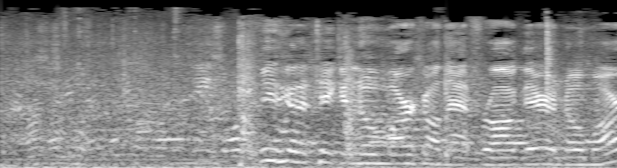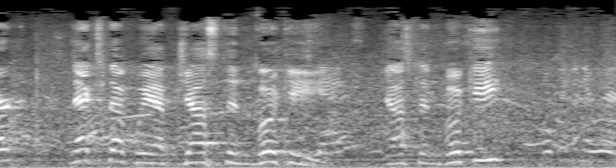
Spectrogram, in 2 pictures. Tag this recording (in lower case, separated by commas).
speech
